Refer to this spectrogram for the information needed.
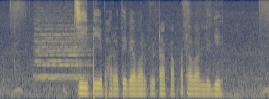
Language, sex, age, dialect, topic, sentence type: Bengali, male, 18-24, Western, banking, statement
